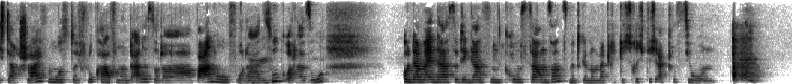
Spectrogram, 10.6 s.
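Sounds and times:
speech: 0:00.0 - 0:04.8, 0:05.4 - 0:10.2
suppressed sneeze: 0:09.8 - 0:10.3.

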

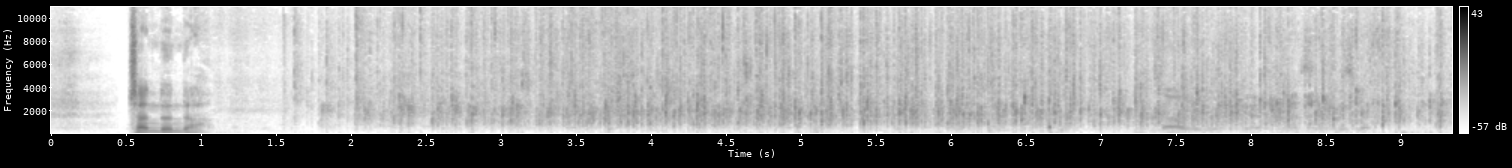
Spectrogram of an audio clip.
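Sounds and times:
speech: 0:00.5 - 0:01.2
audience applause: 0:01.5 - 0:09.3.

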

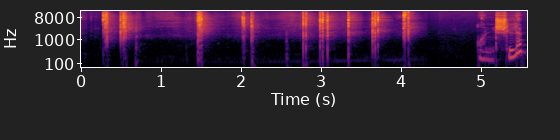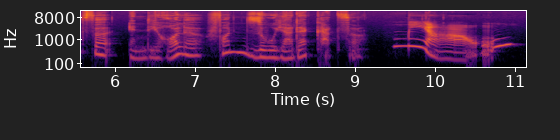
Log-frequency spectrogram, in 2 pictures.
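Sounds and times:
paper sheets being torn apart: 0:00.0 - 0:04.3
speech: 0:05.0 - 0:09.2, 0:09.8 - 0:10.8.

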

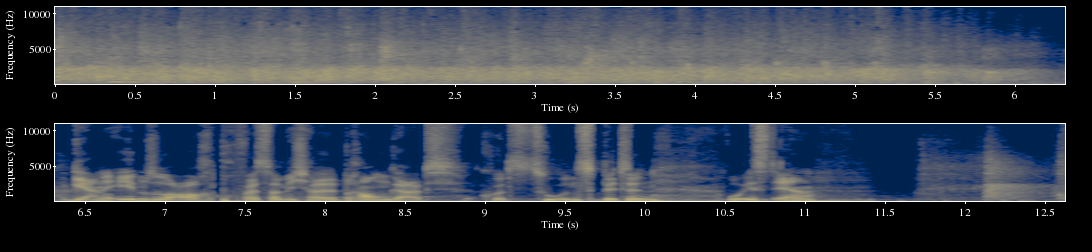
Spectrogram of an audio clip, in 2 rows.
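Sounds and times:
audience applause: 0:00.0 - 0:06.3
speech: 0:06.4 - 0:11.3.

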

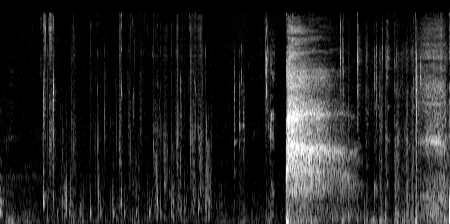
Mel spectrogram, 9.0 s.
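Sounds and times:
person sipping a soft drink: 0:00.8 - 0:04.5, 0:05.3 - 0:07.4
fizzing hiss of soft drink carbonation: 0:00.8 - 0:05.5
soft clicks and mouth sounds: 0:00.8 - 0:09.0.

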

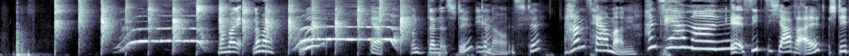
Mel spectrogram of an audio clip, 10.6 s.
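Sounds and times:
applause: 0:00.7 - 0:05.2
speech: 0:02.8 - 0:10.6.

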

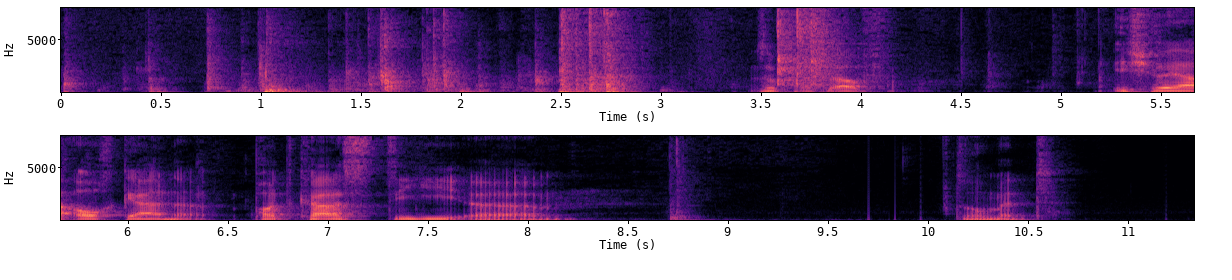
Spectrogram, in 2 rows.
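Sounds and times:
door being closed and locked as a gag sound effect: 0:00.8 - 0:04.0
speech: 0:03.5 - 0:04.2, 0:05.3 - 0:08.3, 0:10.2 - 0:10.7.

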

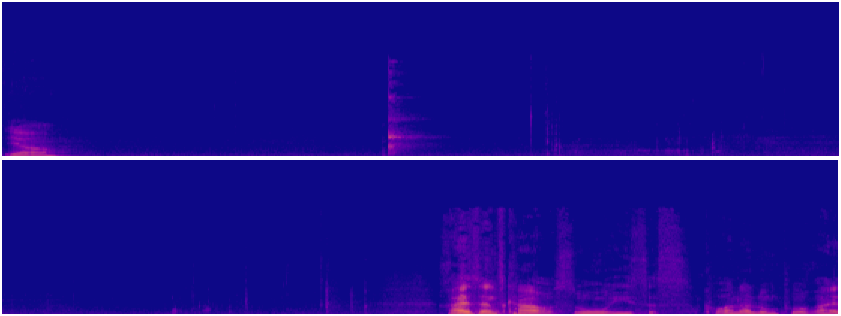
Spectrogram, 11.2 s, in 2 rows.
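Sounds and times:
speech: 0:00.0 - 0:00.5, 0:08.6 - 0:11.1
drinking glasses clinking in a toast: 0:02.6 - 0:03.0.

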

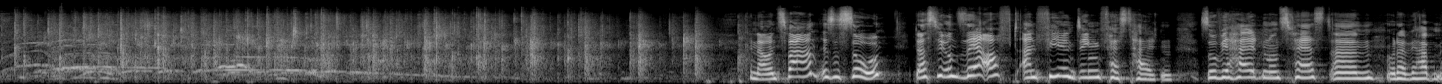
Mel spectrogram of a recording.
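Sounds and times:
audience applause: 0:00.0 - 0:07.5
speech: 0:07.5 - 0:14.4.

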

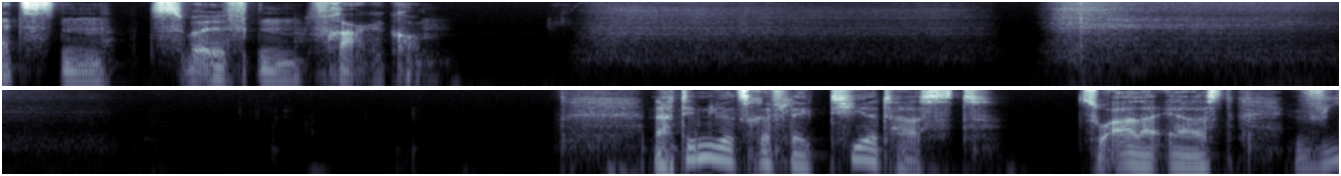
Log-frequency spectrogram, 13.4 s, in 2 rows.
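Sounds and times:
speech: 0:00.0 - 0:02.2, 0:09.9 - 0:13.3
deep breath in and out during a guided relaxation: 0:02.8 - 0:07.5, 0:09.4 - 0:10.0.

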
